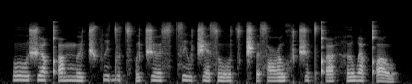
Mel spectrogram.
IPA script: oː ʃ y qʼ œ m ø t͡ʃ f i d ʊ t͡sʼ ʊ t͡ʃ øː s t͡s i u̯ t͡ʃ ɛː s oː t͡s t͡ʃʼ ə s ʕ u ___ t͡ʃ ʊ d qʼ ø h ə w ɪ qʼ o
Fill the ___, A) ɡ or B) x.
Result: B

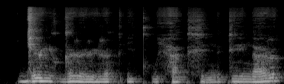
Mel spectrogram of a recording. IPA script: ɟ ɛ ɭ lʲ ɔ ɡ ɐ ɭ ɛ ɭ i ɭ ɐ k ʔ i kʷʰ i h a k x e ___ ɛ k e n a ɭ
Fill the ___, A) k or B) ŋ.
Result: B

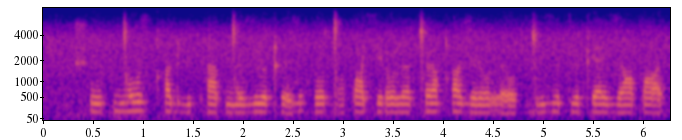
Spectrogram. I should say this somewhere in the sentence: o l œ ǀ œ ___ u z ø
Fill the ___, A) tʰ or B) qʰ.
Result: B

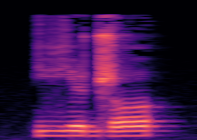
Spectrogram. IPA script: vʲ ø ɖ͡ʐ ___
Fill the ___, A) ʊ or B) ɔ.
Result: B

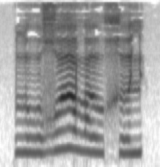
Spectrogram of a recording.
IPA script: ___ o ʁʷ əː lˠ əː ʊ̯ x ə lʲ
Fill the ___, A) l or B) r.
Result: A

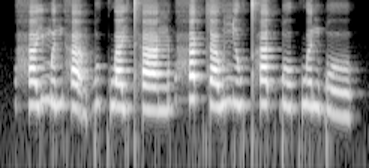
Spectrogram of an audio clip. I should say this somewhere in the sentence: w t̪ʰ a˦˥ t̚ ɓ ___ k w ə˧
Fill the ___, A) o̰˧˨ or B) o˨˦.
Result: B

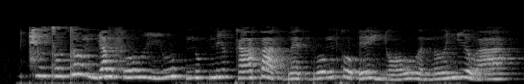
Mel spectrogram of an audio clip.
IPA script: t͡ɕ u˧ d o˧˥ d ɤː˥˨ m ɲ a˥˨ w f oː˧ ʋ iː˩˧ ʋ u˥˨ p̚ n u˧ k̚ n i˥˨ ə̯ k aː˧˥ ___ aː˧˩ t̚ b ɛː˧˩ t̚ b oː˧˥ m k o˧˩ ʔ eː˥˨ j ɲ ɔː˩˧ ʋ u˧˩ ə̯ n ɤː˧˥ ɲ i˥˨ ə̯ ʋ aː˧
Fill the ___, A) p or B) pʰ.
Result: A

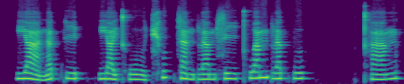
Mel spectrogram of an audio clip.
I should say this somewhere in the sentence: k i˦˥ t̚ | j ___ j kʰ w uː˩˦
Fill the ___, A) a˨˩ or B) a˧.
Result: A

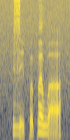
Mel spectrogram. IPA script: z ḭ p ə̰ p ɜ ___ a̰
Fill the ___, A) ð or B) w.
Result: B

